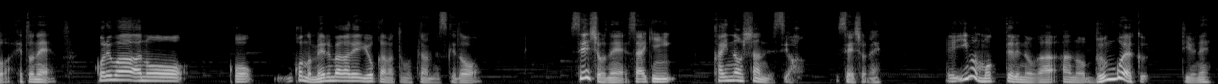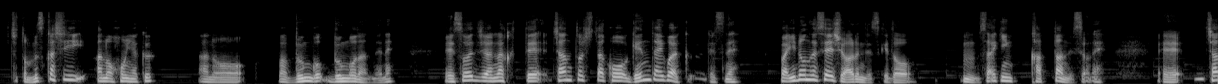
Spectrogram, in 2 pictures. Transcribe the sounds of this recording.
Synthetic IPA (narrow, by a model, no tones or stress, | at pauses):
o̰ːe̞t̪ːone̞ | ko̞ɾe̞βaːno̞ | ko̞ː | kõnd̪o̞me̞ɾɯ̟maɡad̪e̞jo̞kanat̪omot̪ːet̪ãnd̪e̞sɨ̥ke̞d̪o̞ | se̞ːɕo̞ne̞̰saikʲĩŋ | kainao̞ɕi̥t̪ãnd̪e̞sɨjo̞̰ | se̞ːɕo̞̰ne̞ | eimamo̞t̪ːe̞ɾɯ̟no̞ɡa̰ʔano̞bɯ̟̃ŋɡo̞jakɯ̟ | t̪ːe̞jɯ̟ːne̞t͡ɕo̞t̪ːo̞mɯ̟zɨ̥kaɕiːano̞hõ̞ɰ̃jakɯ̟ | ano̞ | mabɯ̟̃ŋɡo̞bɯ̟̃ŋɡo̞nã̰nd̪e̞ne̞ | eso̞eʑanakɯ̟̥t̪ːe̞t͡ɕãnt̪o̞ɕi̥t̪ako̞ːɡẽ̞nd̪aiɡo̞jakɯ̟̥d̪̥e̞sɨne̞ | maiɾõ̞nːase̞ːɕoaːɾɯ̟̃nd̪e̞sɨ̥ke̞d̪o̞ | ɯ̟̃ɴsa̰ikʲĩŋkat̪ːãnd̪e̞sɨjone̞ | et͡ɕa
